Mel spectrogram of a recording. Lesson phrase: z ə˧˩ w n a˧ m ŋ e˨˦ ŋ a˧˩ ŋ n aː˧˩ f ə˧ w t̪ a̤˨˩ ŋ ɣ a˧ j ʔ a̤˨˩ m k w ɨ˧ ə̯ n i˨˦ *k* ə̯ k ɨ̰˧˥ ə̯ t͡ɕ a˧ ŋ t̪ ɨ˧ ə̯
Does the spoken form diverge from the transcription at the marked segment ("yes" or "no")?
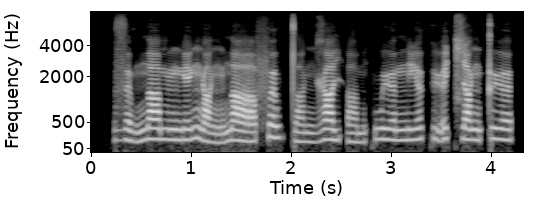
yes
